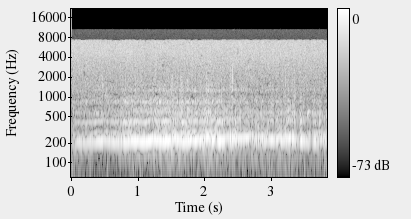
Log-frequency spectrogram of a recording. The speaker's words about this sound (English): Those engines sound good. Yes.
